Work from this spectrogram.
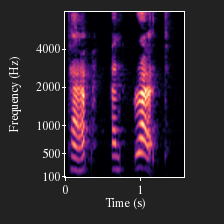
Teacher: Oral passage is blocked by pressing the tongue tip against the alveolar ridge.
